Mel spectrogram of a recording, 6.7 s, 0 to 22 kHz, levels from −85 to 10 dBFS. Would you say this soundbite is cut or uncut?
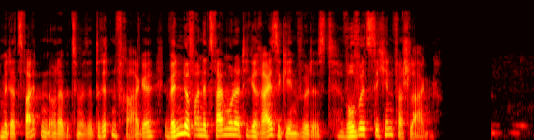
cut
